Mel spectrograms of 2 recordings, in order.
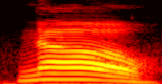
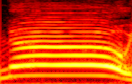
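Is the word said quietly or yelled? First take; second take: quietly; yelled. First: The word is said quietly, without yelling. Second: The word is yelled loudly. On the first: The dubbed line does not match the character's emotion. The speaker calls it wrong. "you mean like this delivery of" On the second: The line matches the character's emotion. The speaker calls it right. "You're supposed to be yelling"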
